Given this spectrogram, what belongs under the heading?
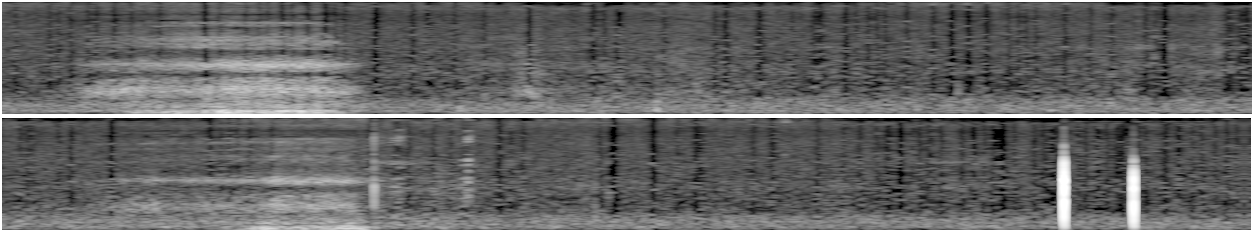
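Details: Sleeping German Shepherd: two soft, buzzing snores several seconds apart, then two sharp clicks near the end; snoring.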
